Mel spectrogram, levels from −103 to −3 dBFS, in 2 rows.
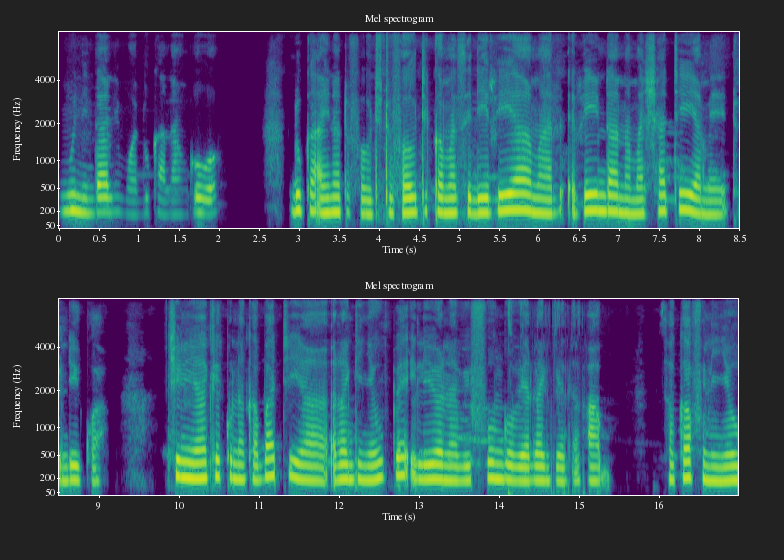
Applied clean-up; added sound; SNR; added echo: neural mask model DeepFilterNet 3.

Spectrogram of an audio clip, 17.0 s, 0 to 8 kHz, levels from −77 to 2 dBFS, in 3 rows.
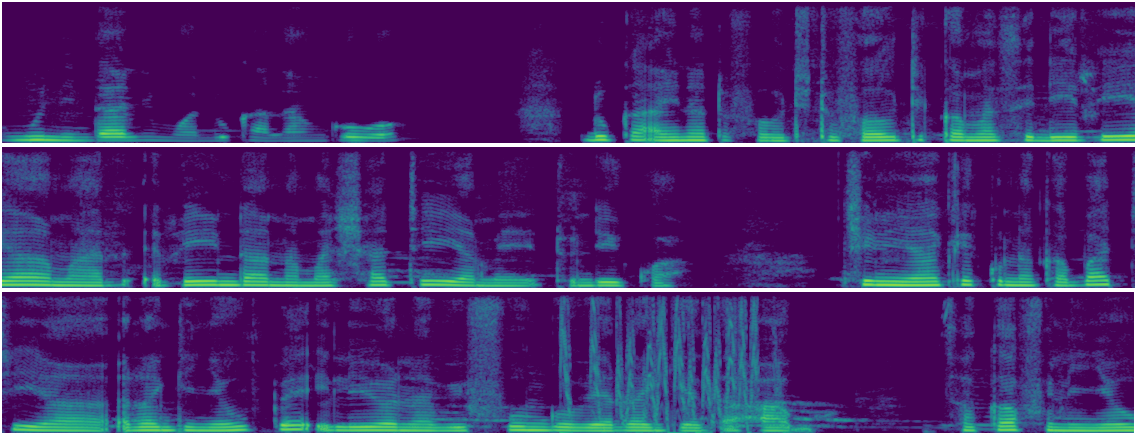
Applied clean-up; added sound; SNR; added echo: none; Scratching (performance technique); 14 dB; none.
